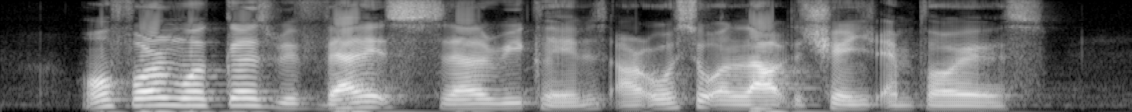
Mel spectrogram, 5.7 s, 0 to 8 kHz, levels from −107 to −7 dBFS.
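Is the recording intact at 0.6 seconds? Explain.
Yes, at 0.6 seconds the speech plays through intact, with no dropout, click, distortion or other fault to be heard there.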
